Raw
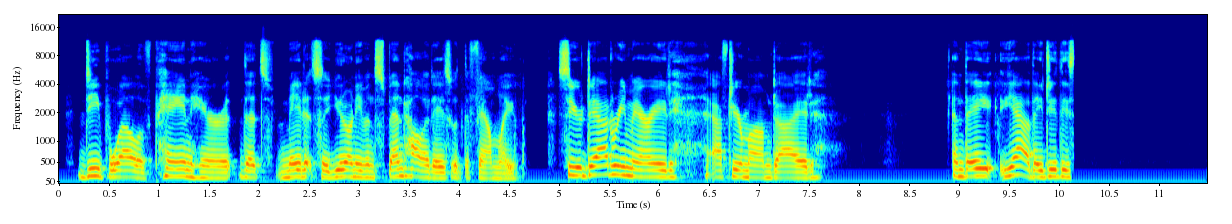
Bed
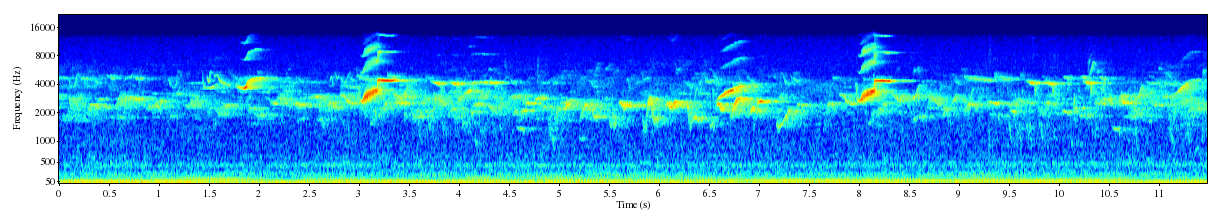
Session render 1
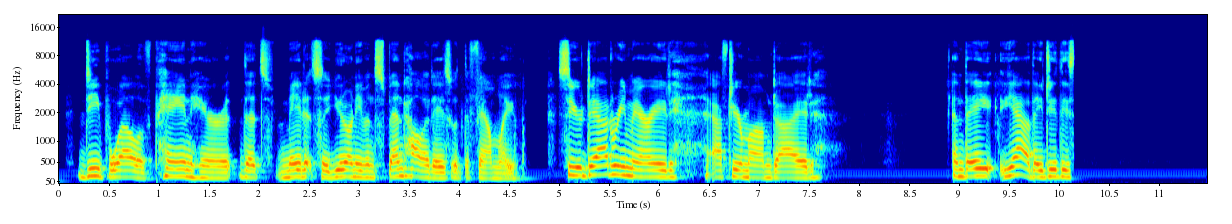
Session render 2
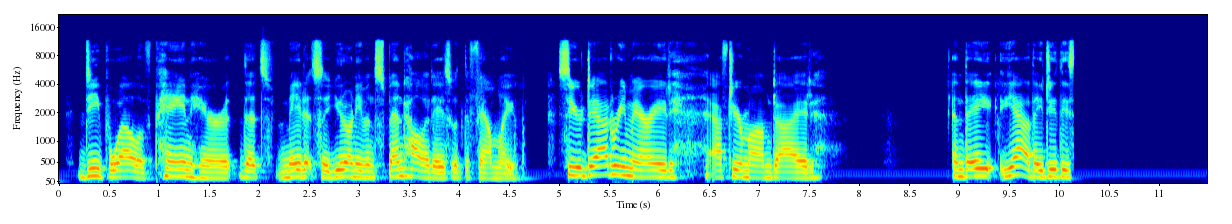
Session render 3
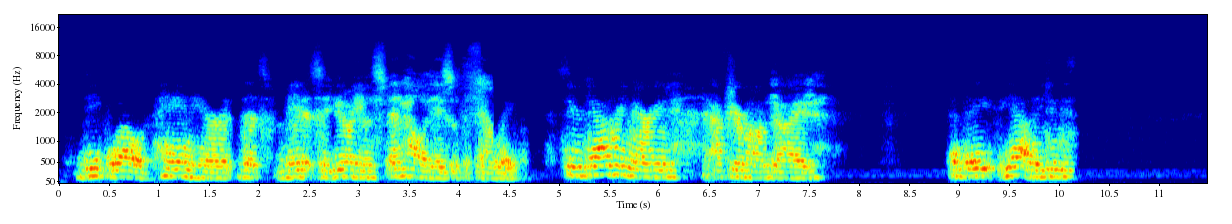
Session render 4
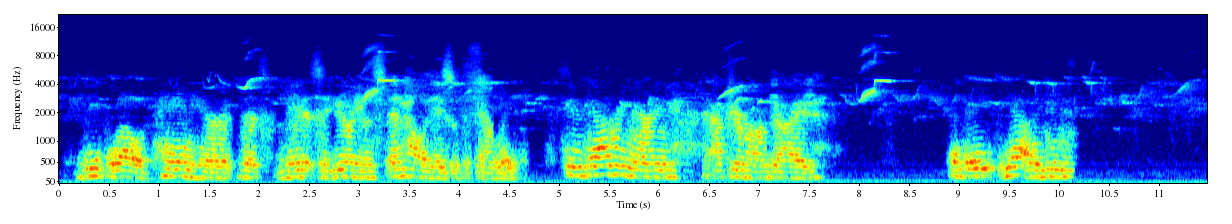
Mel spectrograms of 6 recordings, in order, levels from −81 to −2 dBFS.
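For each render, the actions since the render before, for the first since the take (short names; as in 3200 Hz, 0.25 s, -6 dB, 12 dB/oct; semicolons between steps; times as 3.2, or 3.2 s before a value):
de-hum 60 Hz, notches 2
gain -1.5 dB
phase scrambler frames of 0.1 s; LFO low-pass saw up 0.23 Hz 550–4600 Hz
add bed -20 dB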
